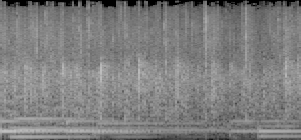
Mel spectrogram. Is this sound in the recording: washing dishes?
no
